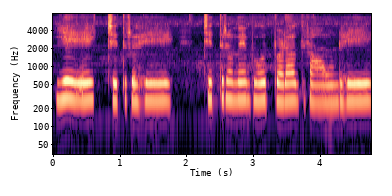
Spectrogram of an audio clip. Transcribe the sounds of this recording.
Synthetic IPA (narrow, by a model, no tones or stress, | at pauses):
jeeːk̚t͡ʃɪt̪ɾəɦɛː | t͡ʃɪt̪ɾəmẽbɔːt̪̚bɐɽaɡɾaːʊ̃ɳɖɦɛː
